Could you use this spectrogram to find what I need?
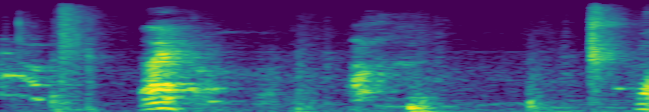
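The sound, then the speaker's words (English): A dog whimpers and lets out several short, high-pitched yips in quick bursts, with people talking around it. “Fucking dog.”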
